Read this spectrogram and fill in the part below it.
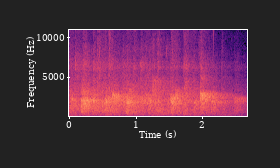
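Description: Church congregation clapping together during a worship service, a brisk, fairly even burst of many hands with slight rhythmic pulses, heard from across the room.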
